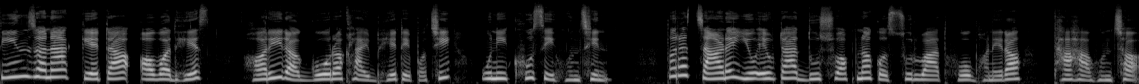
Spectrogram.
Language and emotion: Nepali, neutral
